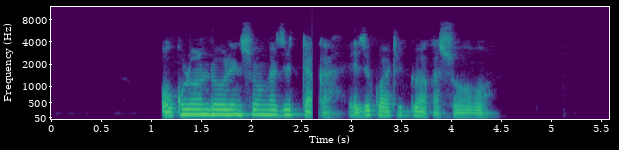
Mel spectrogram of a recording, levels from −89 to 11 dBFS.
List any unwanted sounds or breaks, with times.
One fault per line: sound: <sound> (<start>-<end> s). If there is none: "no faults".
sound: dropout (2.6-2.7 s)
